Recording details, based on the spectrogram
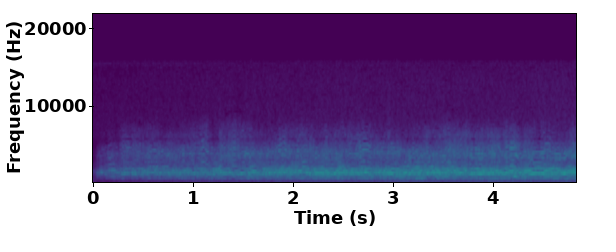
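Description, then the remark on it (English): A dense, continuous chorus of migratory snow geese and sandhill cranes calling in huge flocks at sunset in winter at the Bosque del Apache National Wildlife Refuge in the Rio Grande Valley, central New Mexico, a steady wall of overlapping honks and cries that swells slightly and carries on without pause. “Here at the Bosque del Apache National Wildlife Refuge in central New Mexico, sunset is marked by huge flocks of snow geese and sandhill cranes.”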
